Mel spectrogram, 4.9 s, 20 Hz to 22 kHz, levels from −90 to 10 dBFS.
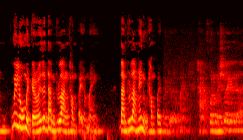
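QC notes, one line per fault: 3.28 s to end: switch to a distant microphone. Speech turns suddenly roomy and hollow, thinner in the bass, about 5 dB quieter and noisier, likely from losing the close microphone. The waveform steps down, and the spectrogram thins at the bottom with a raised noise floor between syllables.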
